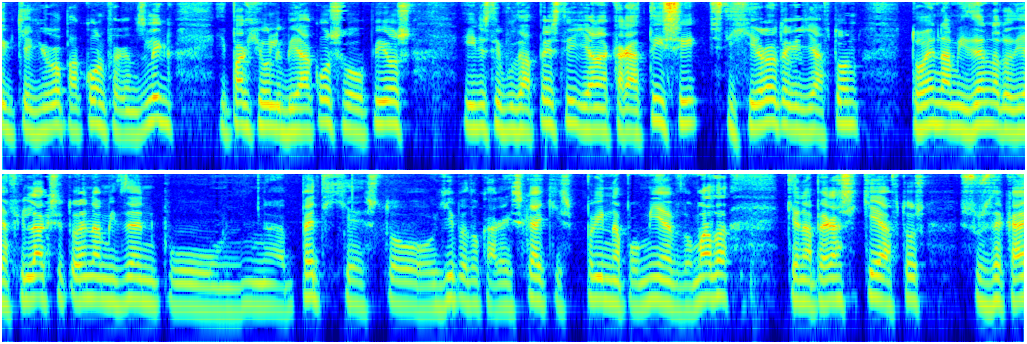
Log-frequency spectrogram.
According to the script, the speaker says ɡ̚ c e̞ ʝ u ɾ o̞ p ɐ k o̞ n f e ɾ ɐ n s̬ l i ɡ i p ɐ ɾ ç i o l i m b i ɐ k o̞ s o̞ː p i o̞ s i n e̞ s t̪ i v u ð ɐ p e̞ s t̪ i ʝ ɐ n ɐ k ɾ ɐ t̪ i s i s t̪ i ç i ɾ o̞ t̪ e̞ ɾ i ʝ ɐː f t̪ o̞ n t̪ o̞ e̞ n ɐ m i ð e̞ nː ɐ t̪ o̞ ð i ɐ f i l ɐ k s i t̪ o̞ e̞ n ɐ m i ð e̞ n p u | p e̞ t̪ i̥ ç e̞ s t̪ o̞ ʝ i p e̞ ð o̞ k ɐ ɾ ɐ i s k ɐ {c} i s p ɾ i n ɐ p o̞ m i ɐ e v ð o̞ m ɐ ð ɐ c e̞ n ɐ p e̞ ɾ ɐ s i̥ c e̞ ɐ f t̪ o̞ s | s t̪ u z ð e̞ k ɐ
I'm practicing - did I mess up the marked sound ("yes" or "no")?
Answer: no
